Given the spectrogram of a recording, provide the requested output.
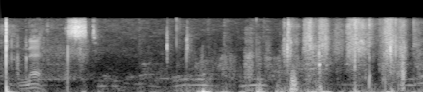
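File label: "rub", spoken word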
